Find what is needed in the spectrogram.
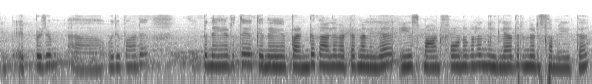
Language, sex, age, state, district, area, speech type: Malayalam, female, 18-30, Kerala, Idukki, rural, spontaneous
